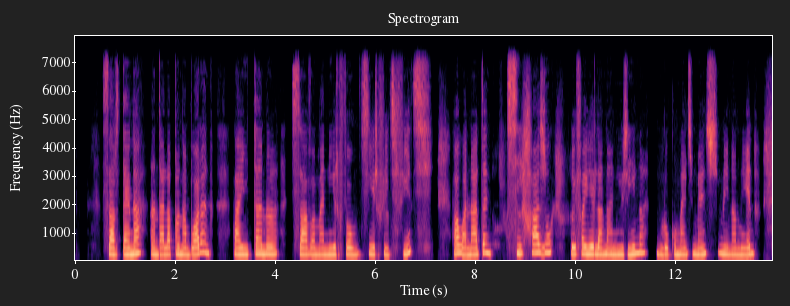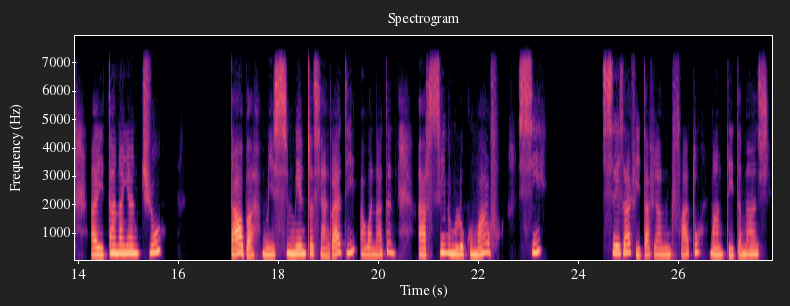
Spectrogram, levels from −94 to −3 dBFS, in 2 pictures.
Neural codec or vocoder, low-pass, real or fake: codec, 16 kHz, 1 kbps, FunCodec, trained on Chinese and English, 50 frames a second; 7.2 kHz; fake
